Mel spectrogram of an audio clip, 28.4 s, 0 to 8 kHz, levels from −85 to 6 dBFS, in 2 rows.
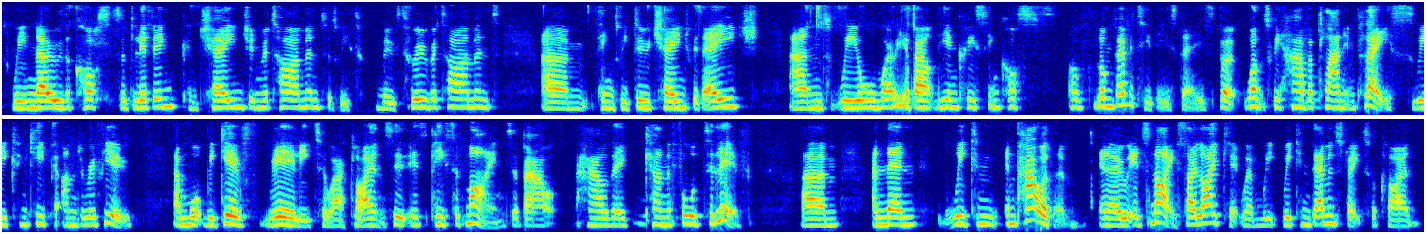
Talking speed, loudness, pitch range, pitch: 190 wpm, -23 LUFS, 190-215 Hz, 200 Hz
